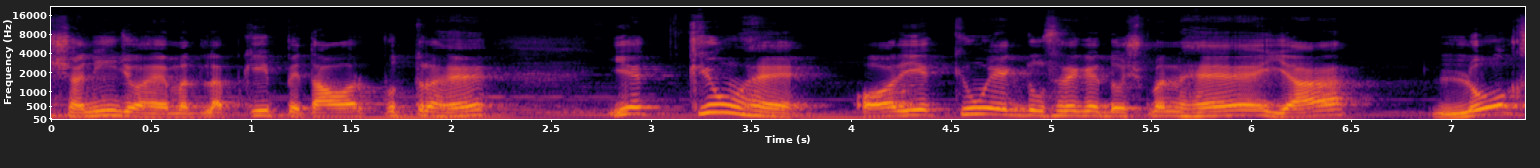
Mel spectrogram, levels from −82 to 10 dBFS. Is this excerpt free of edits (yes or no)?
yes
